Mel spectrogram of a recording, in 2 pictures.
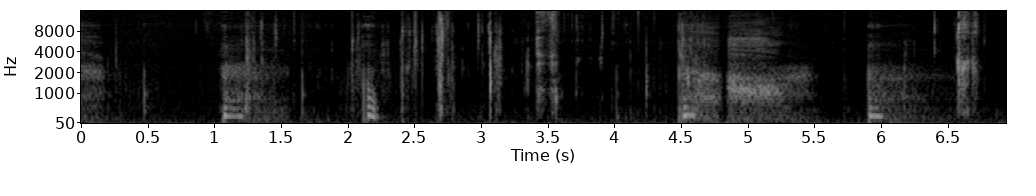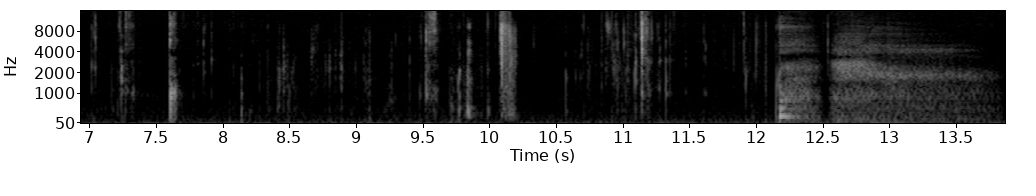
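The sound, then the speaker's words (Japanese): Many quiet, short, wet kissing smacks come in an uneven rhythm, close and intimate, with small clicks and pauses between them. “じゃあキスしちゃうね”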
